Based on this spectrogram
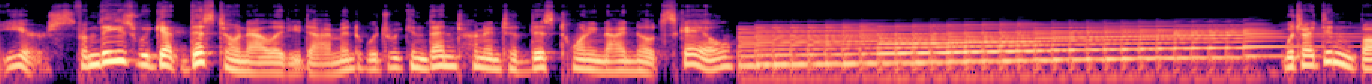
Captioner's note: bang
